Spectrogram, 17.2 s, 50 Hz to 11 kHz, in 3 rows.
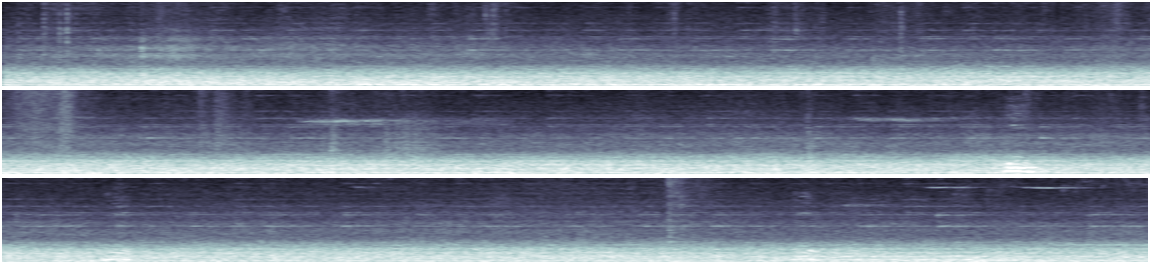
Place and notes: Av. de La Hacienda, Narciso Mendoza, U. Hab. Narciso Mendoza Super 3 Coapa, CDMX, Mexique - Urban jungle : Dia de contingencia en la cuidad de Mexico
During a contingency day in Mexico, car or motorised vehicles are not supposed to be so many ! But as it has been possible to listen, motorized vehicles were there!
That could seem very strange to cut trees during a pollution alert in Mexico. One can have the feeling that nature will disappear with such kind of local habits! Actually people must be reminded that 40 years ago, before cars invaded the south of Mexico city, the place was occupied by trees, birds and cows! Xochimilco ecological zone is not too far from this place!
What I found, listening the city this day of may, was the feeling that motorized noises will not be in place for centuries. Broken tree branch noises, birds that we can listened from time to time are a clear message than resilience is not an abstract concept. Colibri are still leaving in this noisy and polluted city.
